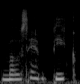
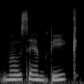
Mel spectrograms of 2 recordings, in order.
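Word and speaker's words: Mozambique: semester at C I had never heard of mosan Beek before I immediately went to the Safari app on my phone and typed mosan Beek and I feel this is important just to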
